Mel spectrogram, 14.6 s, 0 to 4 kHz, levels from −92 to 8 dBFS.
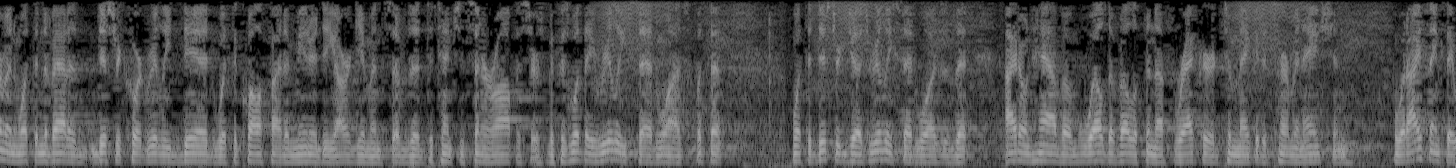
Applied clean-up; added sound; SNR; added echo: none; Zipper (clothing); 14 dB; none.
